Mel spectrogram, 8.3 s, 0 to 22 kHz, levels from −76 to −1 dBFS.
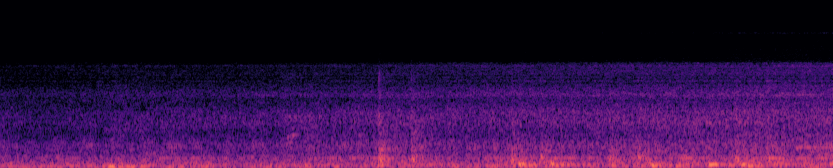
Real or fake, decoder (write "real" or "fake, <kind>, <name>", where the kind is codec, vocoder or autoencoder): fake, vocoder, BigVGAN v2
